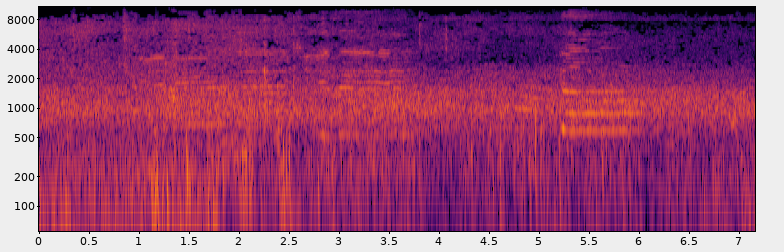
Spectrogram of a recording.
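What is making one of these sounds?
Traffic rumbles steadily outdoors.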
